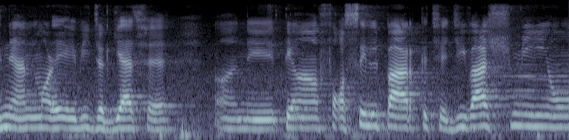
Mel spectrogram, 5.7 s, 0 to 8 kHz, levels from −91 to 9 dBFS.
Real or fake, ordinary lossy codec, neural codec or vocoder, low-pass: real; none; none; 7.2 kHz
